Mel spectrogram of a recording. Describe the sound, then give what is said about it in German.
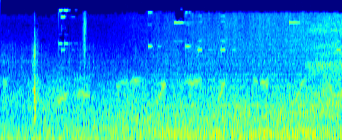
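A space shuttle with a nuclear fusion drive launching while people are all around: a loud, continuous roar with heavy low rumble and hissing upper noise, holding steady for the whole stretch with a few faint higher-pitched tones flickering above. “Da startet jemand sein Shuttle, obwohl überall Menschen sind.”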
